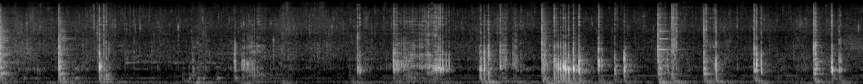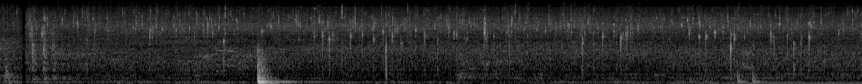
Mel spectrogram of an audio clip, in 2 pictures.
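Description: Onions sizzle and crackle in hot cooking oil for fried rice, loud sharp spatters and stirring clatter early, then settling into a steady, softer frying hiss.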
